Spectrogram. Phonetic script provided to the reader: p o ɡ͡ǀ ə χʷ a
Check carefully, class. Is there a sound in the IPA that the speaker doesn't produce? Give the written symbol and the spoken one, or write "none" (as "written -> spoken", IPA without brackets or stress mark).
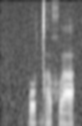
ə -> a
